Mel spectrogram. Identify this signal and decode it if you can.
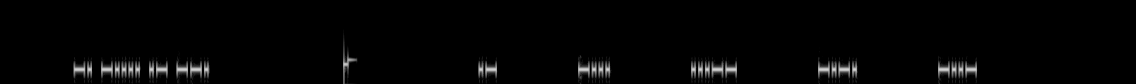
Morse code, heard as a keyed tone, about 36 wpm, spaced as for 14 wpm, 700 Hz. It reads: N6AG AB3CX
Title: USA Call Signs - 8x Character Spacing - 35wpm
